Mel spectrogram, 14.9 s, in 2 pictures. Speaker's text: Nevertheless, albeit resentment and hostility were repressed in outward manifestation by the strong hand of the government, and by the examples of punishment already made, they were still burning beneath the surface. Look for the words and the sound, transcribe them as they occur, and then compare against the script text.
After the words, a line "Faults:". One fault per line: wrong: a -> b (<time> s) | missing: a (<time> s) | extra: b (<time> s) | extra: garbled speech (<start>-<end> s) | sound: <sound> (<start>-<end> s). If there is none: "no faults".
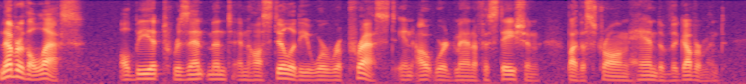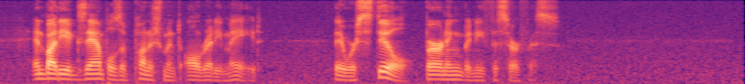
Nevertheless, albeit resentment and hostility were repressed in outward manifestation by the strong hand of the government, and by the examples of punishment already made, they were still burning beneath the surface.
Faults:
no faults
